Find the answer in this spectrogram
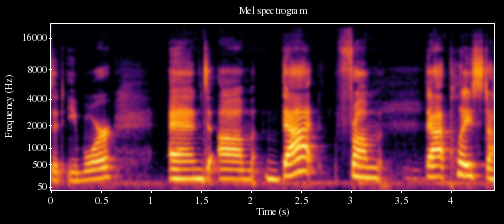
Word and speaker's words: Ybor: But within Tampa, we were in Ybor City, which is a really hip, cool city, which I'm going to talk about. It's called Ybor City. It's a neighborhood in Tampa. It's Ybor, right? Yes, it's Ybor, but you pronounce it Ybor.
